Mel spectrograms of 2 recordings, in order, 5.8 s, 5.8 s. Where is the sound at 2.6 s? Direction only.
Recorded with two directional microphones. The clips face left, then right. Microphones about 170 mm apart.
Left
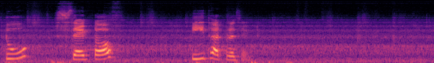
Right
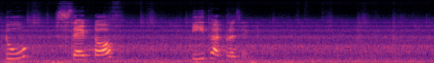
20° left (ahead or behind).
